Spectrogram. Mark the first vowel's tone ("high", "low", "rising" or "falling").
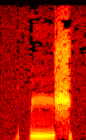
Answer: low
